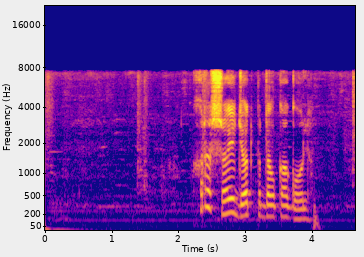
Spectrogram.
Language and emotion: Russian, neutral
